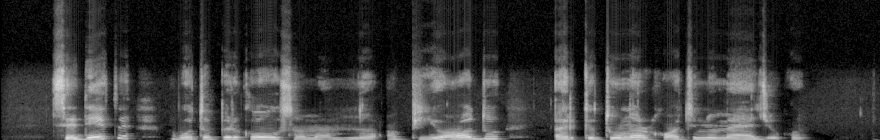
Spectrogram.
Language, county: Lithuanian, Vilnius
